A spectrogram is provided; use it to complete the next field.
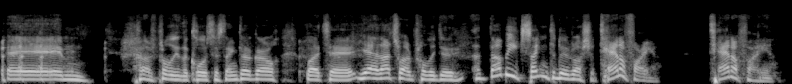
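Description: A man with a west of Scotland accent, high-pitched, with lively intonation, a fairly quick pace and very even loudness. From Scotland, Ayrshire. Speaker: comedian. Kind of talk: casual chat.

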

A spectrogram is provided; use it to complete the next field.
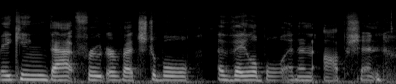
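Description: At a fairly slow pace, a woman speaks with a Tennessee accent. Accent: Southern US (Tennessee). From West Tennessee (Milan). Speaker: pediatrician. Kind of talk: casual interview. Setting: studio.

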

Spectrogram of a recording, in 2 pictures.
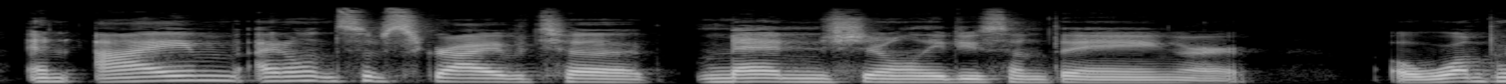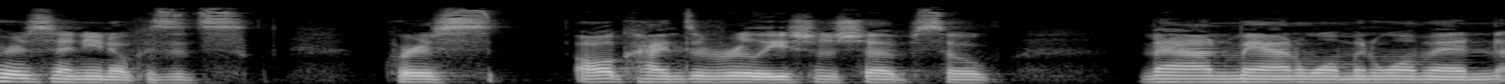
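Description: Over a very clean recording with a silent background, a woman speaks with a very deep, low pitch and ordinary pitch variation. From Venezuela. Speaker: intimacy coach and podcast host. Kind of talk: solo podcast monologue, casual confessional. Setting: recording from bed at home.

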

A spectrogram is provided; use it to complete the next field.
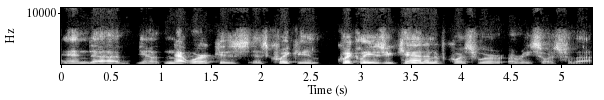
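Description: Against a quiet background, a man speaks at a moderate pace with a fairly low pitch and ordinary pitch variation. He has a plain, everyday voice, with big swings in loudness. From New York. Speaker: business CEO, former banker. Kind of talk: casual interview.

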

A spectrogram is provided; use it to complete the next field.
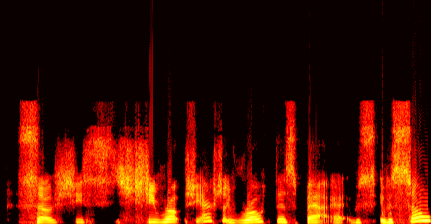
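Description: A woman with an American accent speaks at a medium pitch and moderate pace, the sound dry and close with no echo. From US Midwest and Northeast, Ohio and Maine. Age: 50s. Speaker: podcast guest sharing personal story. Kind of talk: personal testimony in interview. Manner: halting, with many repetitions and fillers.

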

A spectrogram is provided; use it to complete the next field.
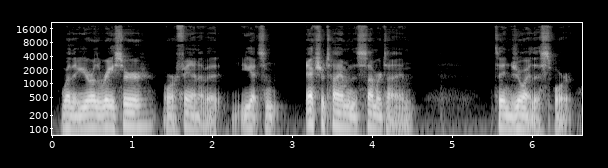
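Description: With a dark, mellow tone and fairly low pitch, a man talks at a moderate pace on a very clean recording with a silent background. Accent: Pacific Northwest. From US Pacific Northwest (Renton, near Seattle). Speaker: podcast host, schoolteacher, hydroplane fan. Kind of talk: casual solo podcast monologue.

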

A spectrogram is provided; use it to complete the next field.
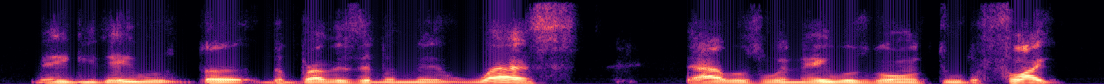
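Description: A man speaks at a moderate pace. His medium-pitched voice keeps a fairly even intonation. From United States. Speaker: podcast co-host. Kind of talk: casual chat.

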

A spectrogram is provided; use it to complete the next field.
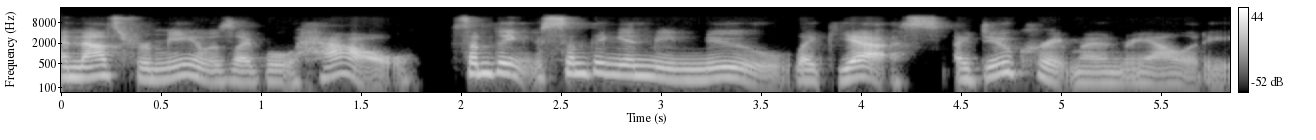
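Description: Medium-pitched woman's voice at a moderate pace, very wide pitch swings, quiet background. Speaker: life coach and spiritual teacher. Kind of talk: interview.

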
